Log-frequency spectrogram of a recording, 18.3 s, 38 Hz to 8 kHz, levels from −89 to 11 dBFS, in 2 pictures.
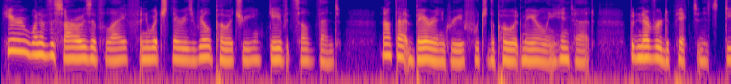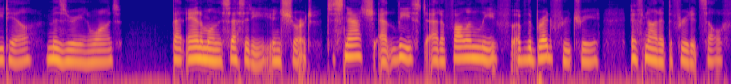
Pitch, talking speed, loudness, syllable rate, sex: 185 Hz, 195 wpm, -19 LUFS, 5.1 syllables/s, female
